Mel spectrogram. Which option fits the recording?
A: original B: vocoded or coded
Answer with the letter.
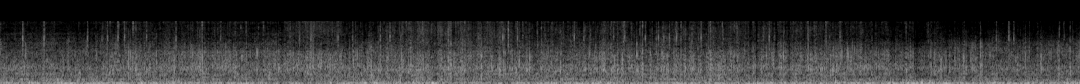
A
